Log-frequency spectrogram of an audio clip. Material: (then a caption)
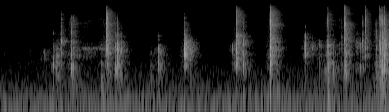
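Plastic film. A sealed, full, medium blue printed plastic film bag of Balance Power snack bars is held in both hands and turned over, its film crinkled by the fingertips. Short, bright crinkling bursts come in quick, separate clusters with near silence between them. There is almost no low end.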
